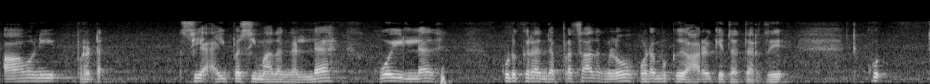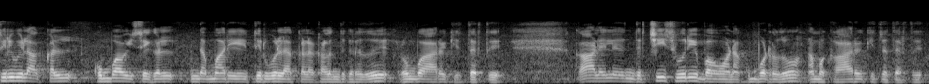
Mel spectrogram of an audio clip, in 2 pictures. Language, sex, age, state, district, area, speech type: Tamil, female, 60+, Tamil Nadu, Tiruchirappalli, rural, spontaneous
